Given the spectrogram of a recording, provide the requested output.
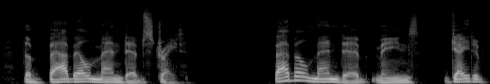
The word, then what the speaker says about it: Bab-el-Mandeb: It's a choke point most people can't even pronounce. The Bab-el-Mandeb Strait.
